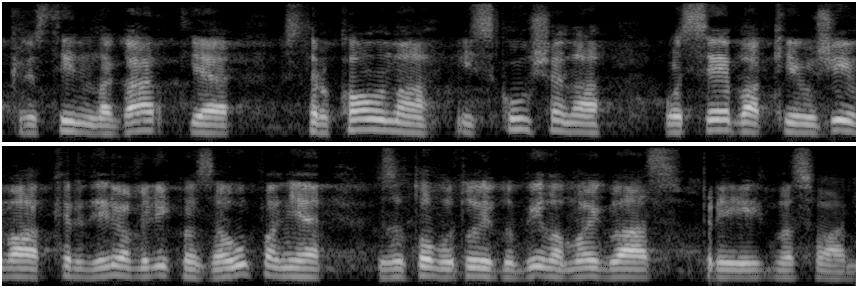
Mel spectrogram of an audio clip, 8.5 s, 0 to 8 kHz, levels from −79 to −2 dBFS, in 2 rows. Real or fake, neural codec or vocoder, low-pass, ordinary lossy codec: fake; codec, 16 kHz, 4 kbps, FreqCodec, smaller model; none; none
